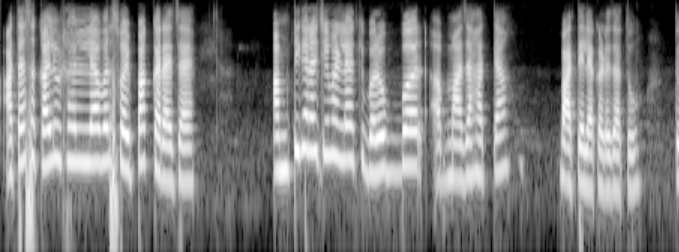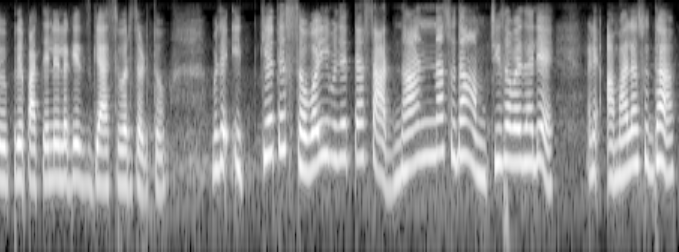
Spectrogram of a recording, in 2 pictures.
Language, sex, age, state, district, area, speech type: Marathi, female, 45-60, Maharashtra, Kolhapur, urban, spontaneous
